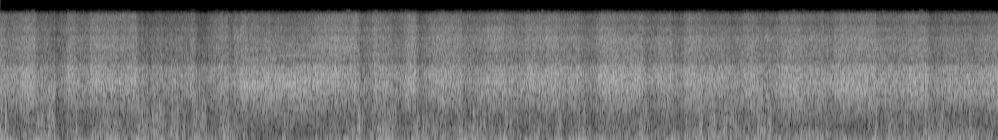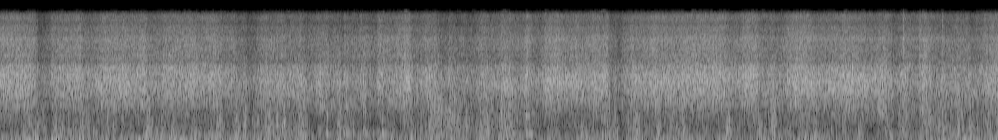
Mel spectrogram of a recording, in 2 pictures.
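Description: Passenger train running at speed, heard from a coach window: a steady loud rush of wheels on rails and wind.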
